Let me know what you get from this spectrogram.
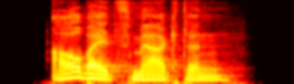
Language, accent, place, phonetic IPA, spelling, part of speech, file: German, Germany, Berlin, [ˈaʁbaɪ̯t͡sˌmɛʁktn̩], Arbeitsmärkten, noun, De-Arbeitsmärkten.ogg
- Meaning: dative plural of Arbeitsmarkt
